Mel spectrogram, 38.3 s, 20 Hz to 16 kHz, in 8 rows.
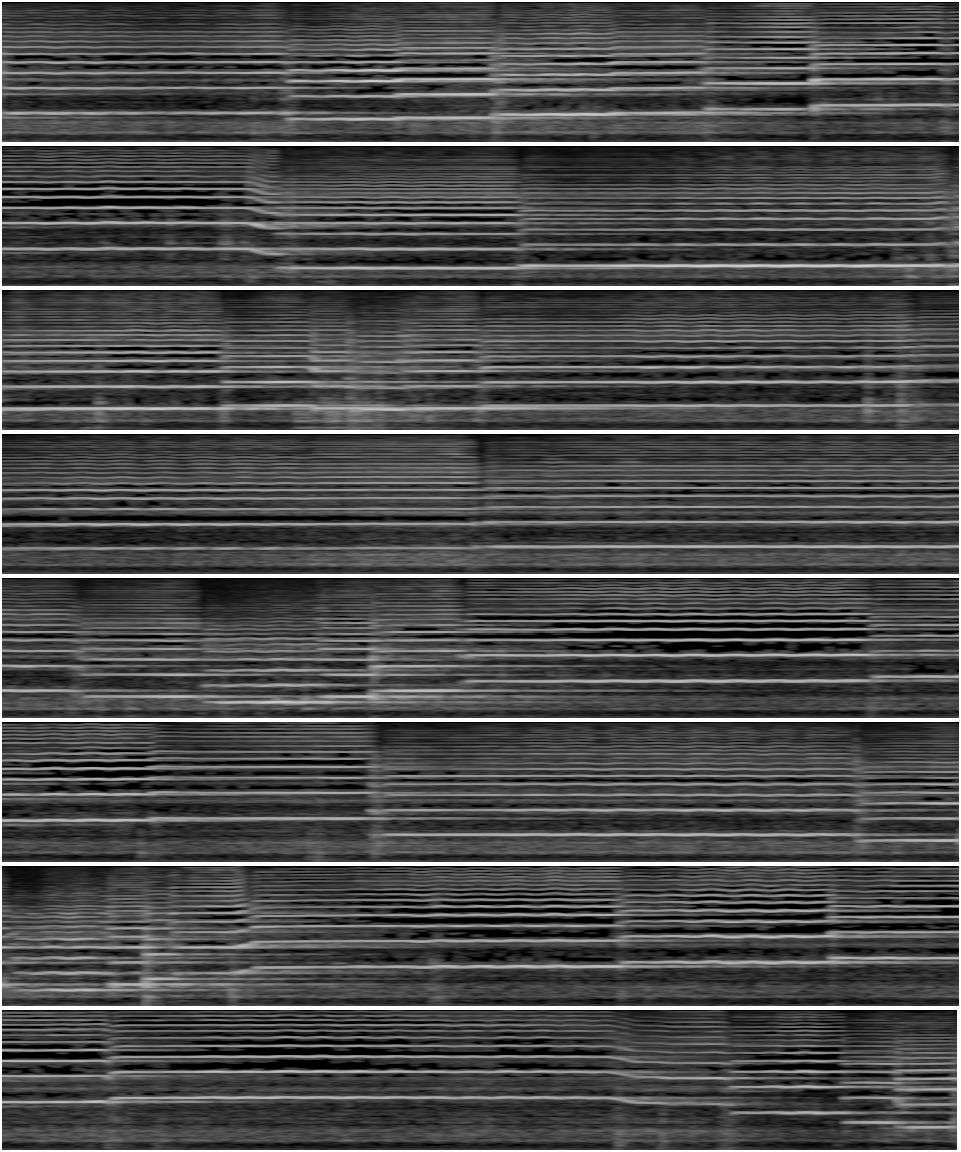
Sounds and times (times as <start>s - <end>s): Violin, fiddle: 0.0s - 38.2s.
